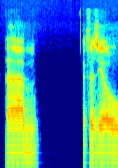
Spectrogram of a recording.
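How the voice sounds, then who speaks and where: A man with a Northern Irish accent. His pitch is very deep and low. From Northern Ireland. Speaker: sports biomechanics lead. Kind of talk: podcast interview. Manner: hesitant, many fillers.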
